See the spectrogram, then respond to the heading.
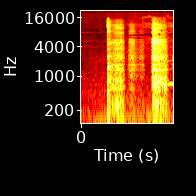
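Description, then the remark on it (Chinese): Heavy, gasping breaths: a sharp first gasp after a moment of silence, followed by a softer breath and another strong, ragged inhale, breathy and unvoiced, with no talking. “古天明大口喘气，整个人感觉十分虚弱”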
